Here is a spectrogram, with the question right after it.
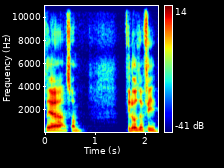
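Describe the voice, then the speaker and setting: The speaker talks at a fairly slow pace in a French accent. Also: man. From France. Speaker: devotee. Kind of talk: testimony. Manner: halting.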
